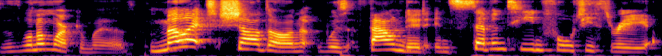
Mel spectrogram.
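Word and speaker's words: Moët: for you that treat is moet champagne yes pronounce the tea it's moet not my way moet you uncultured without further ado should we crack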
